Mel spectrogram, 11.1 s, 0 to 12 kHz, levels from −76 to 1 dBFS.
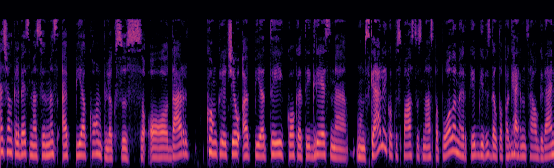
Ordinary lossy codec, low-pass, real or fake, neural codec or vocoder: MP3, 32 kbps; 10.8 kHz; real; none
